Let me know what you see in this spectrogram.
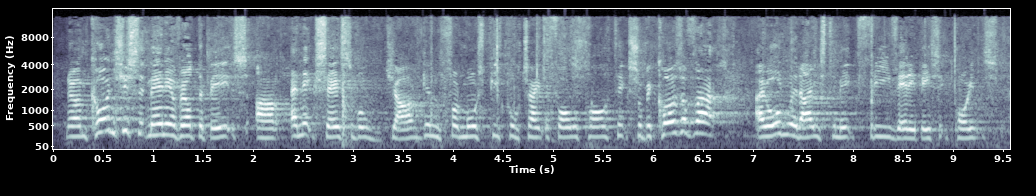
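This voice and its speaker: Speaking with a Scottish accent, a woman barely pauses at all. Noticeable background noise runs behind her. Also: fairly high pitch for a woman, ordinary pitch variation, fairly quick pace. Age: 20s. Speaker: politician. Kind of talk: parliamentary speech. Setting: debating chamber. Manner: impassioned, rousing.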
